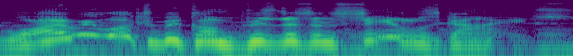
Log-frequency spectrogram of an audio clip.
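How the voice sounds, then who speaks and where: A man's put-on character voice at a moderate pace, with clear music in the background. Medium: read story. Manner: broken grammar, simple.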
